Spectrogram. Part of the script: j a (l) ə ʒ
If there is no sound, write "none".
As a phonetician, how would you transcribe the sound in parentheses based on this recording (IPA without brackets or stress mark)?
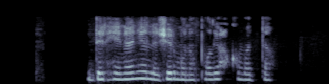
l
